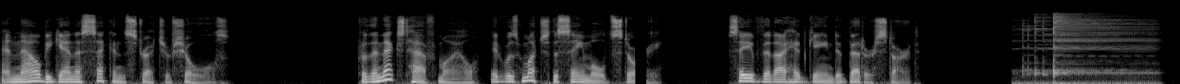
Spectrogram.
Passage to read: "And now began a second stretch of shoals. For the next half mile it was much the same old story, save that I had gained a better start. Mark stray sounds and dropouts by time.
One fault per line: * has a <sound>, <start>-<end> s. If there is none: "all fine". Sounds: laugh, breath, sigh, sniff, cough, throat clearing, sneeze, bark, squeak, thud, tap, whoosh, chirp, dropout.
* has a dropout, 6.3-6.5 s
* has a tap, 10.1-11.7 s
